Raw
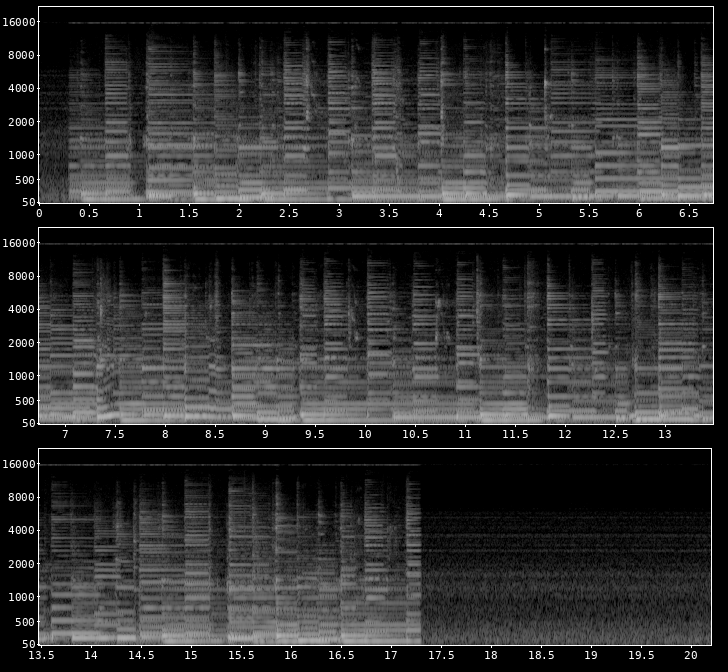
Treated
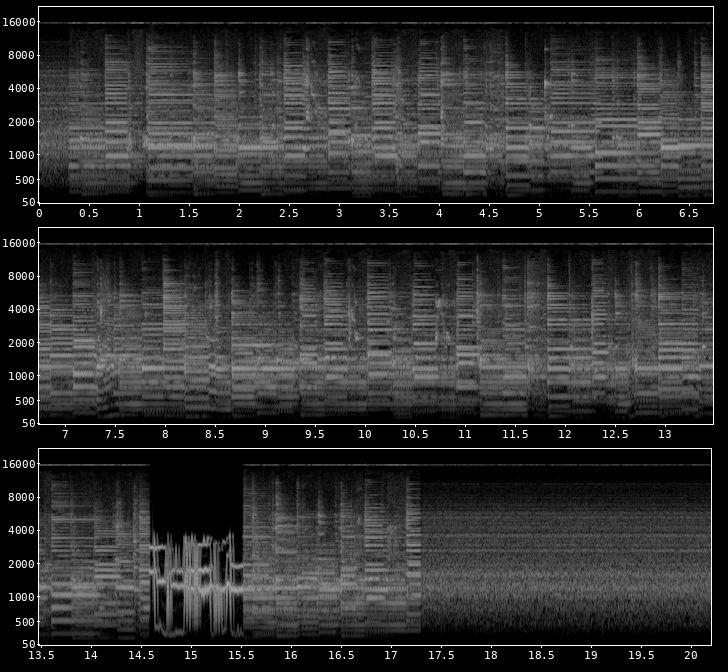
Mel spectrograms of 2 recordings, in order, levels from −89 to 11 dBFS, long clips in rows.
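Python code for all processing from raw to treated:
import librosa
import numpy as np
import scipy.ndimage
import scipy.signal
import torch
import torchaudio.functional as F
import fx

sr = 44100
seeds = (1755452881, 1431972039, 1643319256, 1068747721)

y = fx.chain(x, sr, fx.sine_speech(),
    fx.doubler(ms=31.0, db=-13.0),
    fx.env_flatten(amount_pct=70), at=(14.58, 15.52))
y = scipy.signal.sosfilt(scipy.signal.butter(4, 1100.0, 'highpass', fs=sr, output='sos'), y)
y = fx.env_flatten(y, sr, amount_pct=50)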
